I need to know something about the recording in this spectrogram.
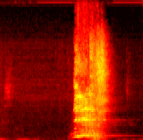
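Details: A sneeze from a child with asthma, attributed to allergic rhinitis; a cat lives in the home, a potential allergen.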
